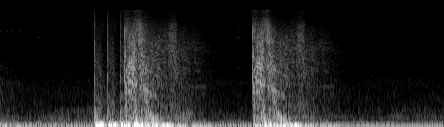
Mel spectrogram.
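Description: A heavy laser weapon fires with a loud crackling blast.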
